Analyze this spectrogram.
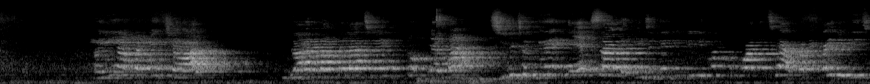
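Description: A young woman speaks clearly and explains, close by.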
